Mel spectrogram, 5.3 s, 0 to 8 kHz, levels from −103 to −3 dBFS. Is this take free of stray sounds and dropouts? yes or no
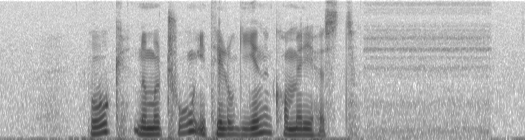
yes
